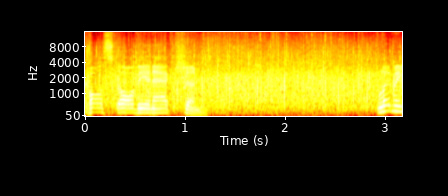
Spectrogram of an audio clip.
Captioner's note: applause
